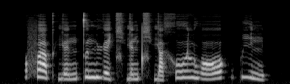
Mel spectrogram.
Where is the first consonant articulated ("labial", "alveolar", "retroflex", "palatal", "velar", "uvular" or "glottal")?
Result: labial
